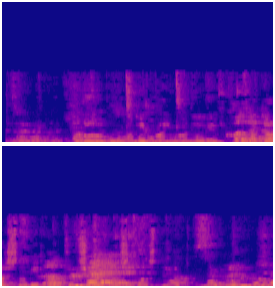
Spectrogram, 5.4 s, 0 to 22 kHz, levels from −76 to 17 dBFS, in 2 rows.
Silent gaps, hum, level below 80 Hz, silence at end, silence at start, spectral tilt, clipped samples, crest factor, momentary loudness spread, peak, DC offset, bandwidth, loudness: none; none; -48 dBFS; 0 s; 0.05 s; -5 dB/octave; under 0.1%; 18 dB; 13 LU; -6 dBFS; under 0.1%; 11.5 kHz; -25 LUFS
